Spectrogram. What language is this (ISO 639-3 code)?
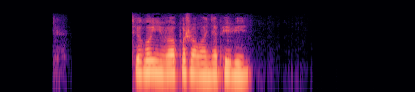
zho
